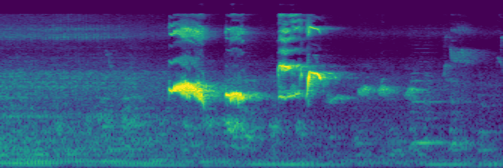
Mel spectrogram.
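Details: Kretekan-style calling of an orange-headed thrush from Salatiga, Indonesia, played to stir other birds to sing: loud, high slurred whistles in a short broken burst of three or four notes, with softer twittering trailing after.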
